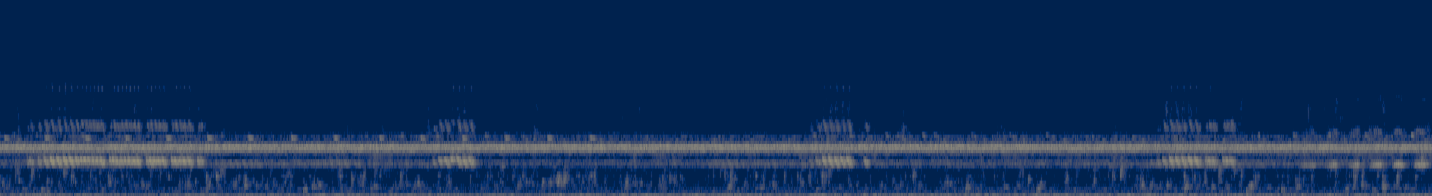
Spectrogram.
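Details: Chorus of autumn insects, a relaxing night ambience: constant shrill ringing drone overlaid with bursts of rapid pulsed chirping that return roughly every three to four seconds, soft background hiss.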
